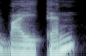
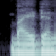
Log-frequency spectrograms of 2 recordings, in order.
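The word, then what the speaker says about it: 売店: হ্যাঁ, তারপর অনের এক্সাম্পল হচ্ছে বাইতেন, বাইডেন না আবার বাইতেন হচ্ছে ছোট দোকান বা স্টল।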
